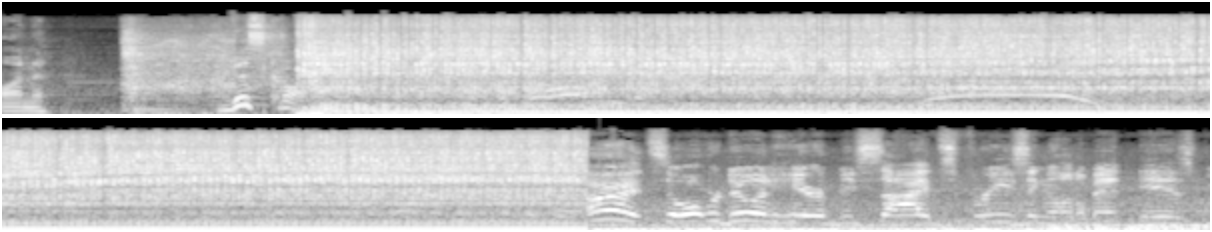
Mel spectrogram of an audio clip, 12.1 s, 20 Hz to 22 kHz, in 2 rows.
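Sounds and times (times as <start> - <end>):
car engine at high idle: 1.5 - 9.0.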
